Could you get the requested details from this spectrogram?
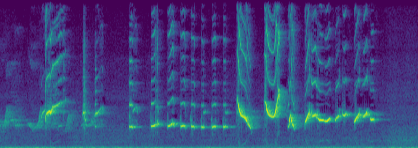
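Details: Caged orange-headed thrush from Singaraja, North Bali, in nonstop song meant to keep contest fighter birds fit: quick chirps and a steady string of even whistled notes, breaking into rich, looping, slurred phrases; low background hum.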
